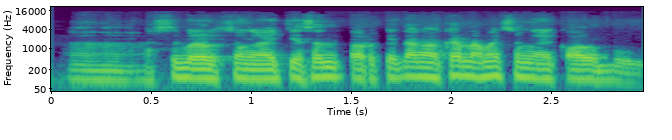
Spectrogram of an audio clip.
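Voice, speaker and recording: A man casually telling a true story from a mountain hike, growing animated and high as it gets tense. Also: fast talker, slight background noise. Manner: animated, rising pitch when excited, Jakarta slang. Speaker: storyteller guest.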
